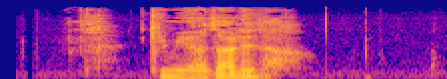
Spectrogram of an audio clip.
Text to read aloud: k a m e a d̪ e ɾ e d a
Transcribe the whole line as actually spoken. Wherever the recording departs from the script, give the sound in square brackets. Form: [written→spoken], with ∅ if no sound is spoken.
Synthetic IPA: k [a→i] m [e→i] a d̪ [e→a] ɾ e d a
